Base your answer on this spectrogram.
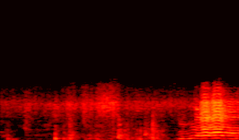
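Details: Little Etawa farm goat in Senduro, Lumajang, Indonesia. Quiet rustling and soft scattered noises, then one loud, wavering, strongly harmonic bleat that begins after a short pause and runs to the end of the clip.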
